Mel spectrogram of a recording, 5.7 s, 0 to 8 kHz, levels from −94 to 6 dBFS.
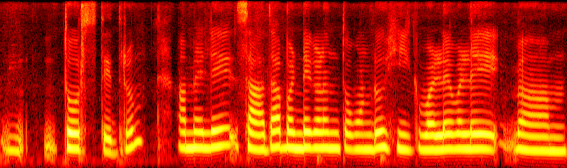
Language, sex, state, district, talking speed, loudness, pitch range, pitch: Kannada, female, Karnataka, Belgaum, 105 wpm, -17 LUFS, 225-250 Hz, 235 Hz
